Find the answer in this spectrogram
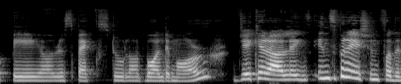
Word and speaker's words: Voldemort: Coming to Lord Voldemort, apparently the T in Voldemort is silent. So it's Voldemort.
